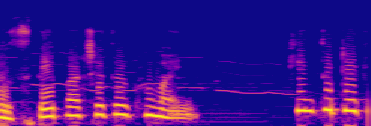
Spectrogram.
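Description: Narrating voice over soft background music; in the last half-second the voice stops and only the music plays.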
